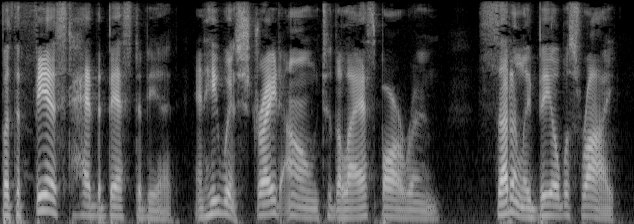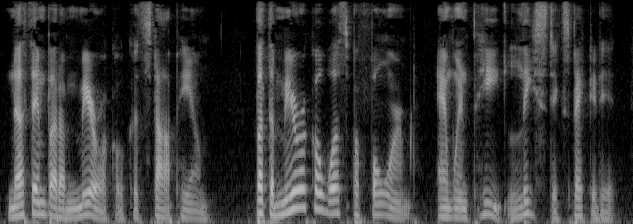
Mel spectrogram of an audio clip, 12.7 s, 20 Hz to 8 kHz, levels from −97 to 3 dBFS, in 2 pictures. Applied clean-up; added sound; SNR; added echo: none; none; none; none.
